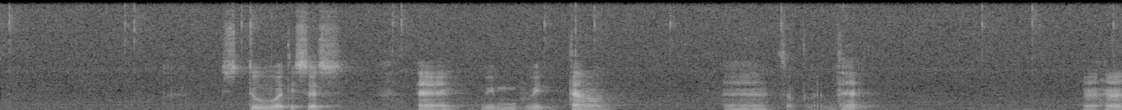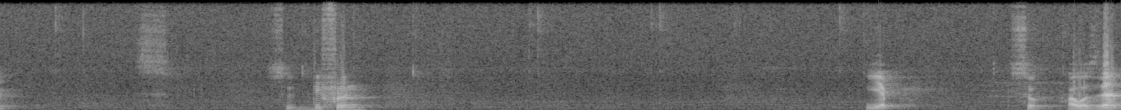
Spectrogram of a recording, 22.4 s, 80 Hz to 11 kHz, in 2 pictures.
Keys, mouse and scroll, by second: 1.2 click, 2.5 shift+click, 4.0 click, 4.4 scroll down 1, 5.4 scroll down 1, 5.5 click, 6.7 click, 9.8 click, 11.2 click, 12.1 middle click, 14.8 middle click, 16.6 click, 17.7 click, 19.9 middle click, 22.0 middle click.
